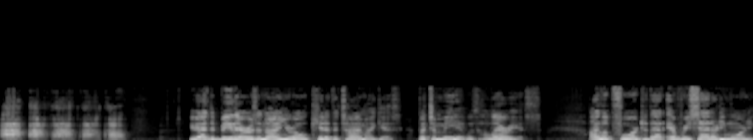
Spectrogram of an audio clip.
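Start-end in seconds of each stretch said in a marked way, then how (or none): 0.0-1.6 soft, fading, impish gremlin cackle. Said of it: "And he'd go".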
